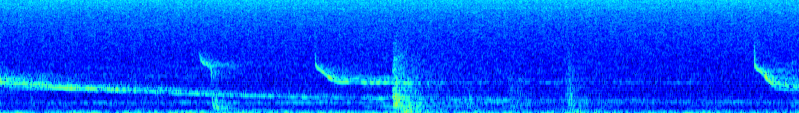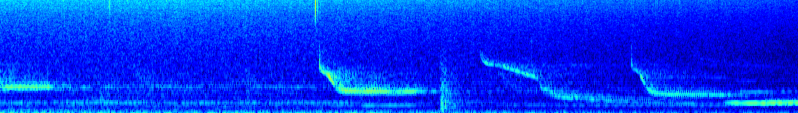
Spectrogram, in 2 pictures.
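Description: Weddell seals call again and again in eerie, downward-gliding whistles and trills at the Ekström ice shelf in Antarctica, picked up by an open live microphone, while sharp cracks and crunches of crushing icebergs break through a constant low underwater rumble. No voices.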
